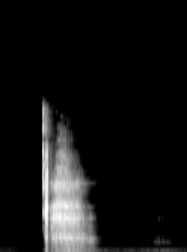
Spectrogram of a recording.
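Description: One audible sigh, a breath let out through the mouth, starting about half a second in and fading out within a second.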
